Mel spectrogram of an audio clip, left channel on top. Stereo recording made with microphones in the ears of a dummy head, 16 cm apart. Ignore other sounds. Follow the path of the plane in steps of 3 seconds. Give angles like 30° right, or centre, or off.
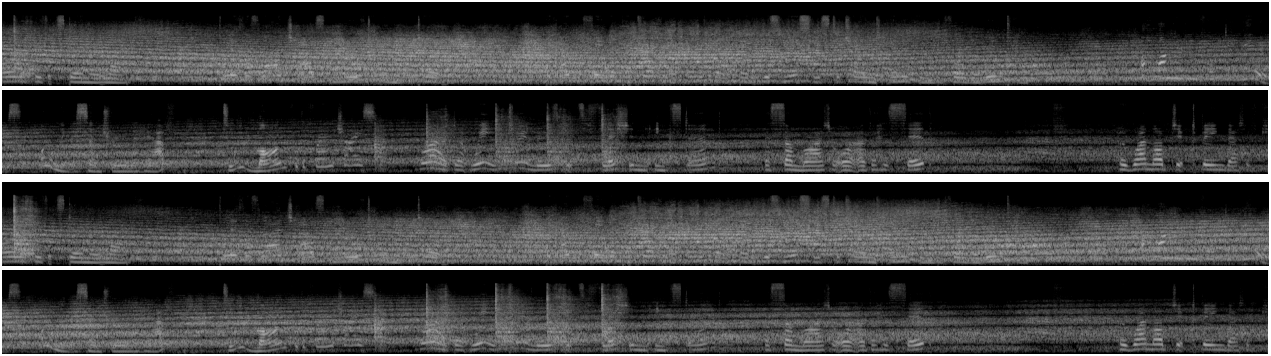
60° left, 40° left, centre, 30° right, 50° right, 50° right, 60° right, 60° right, 60° right.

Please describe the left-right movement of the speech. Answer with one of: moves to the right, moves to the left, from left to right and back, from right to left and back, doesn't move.
doesn't move.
